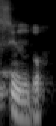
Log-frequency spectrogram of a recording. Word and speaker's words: सिंधु: नहीं कर पाते थे, तो सा का जो है जो प्रोनाउंस करते थे, जो उच्चारण करते थे, हा में करते थे। तो सिंधु को जो है हिंदू कहते थे, हिंदू।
